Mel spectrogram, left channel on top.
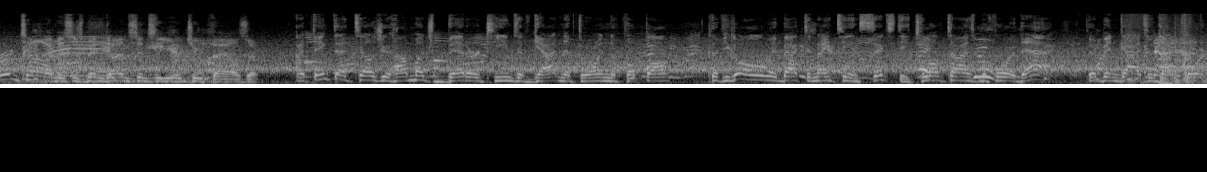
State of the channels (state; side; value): silent; right; 59 dB below the other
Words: time this has been done since the year 2000. I think that tells you how much better teams have gotten at throwing the football. Because if you go all the way back to 1960, 12 times before that, there have been guys who've gotten 4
